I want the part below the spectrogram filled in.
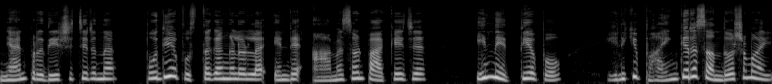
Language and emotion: Malayalam, happy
